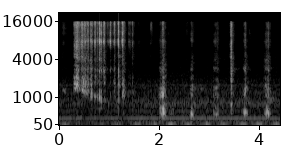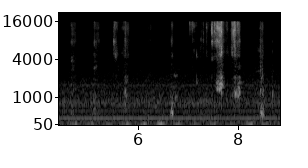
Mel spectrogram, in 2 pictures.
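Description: Chicharon (crisp fried pork rinds) being bitten and chewed close to the microphone: a loud crackling crunch at the first bite, then irregular crisp crackles of chewing, with a louder run of crunches near the end.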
